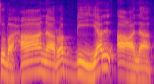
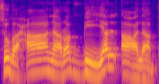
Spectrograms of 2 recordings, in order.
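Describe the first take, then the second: First: A clear y sound separates Rabbi and al. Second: A clear y sound separates Rabbi and al.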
